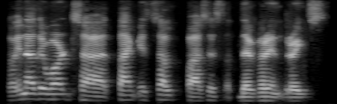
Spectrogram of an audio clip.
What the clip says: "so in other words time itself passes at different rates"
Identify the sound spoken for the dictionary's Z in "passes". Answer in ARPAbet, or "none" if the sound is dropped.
S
